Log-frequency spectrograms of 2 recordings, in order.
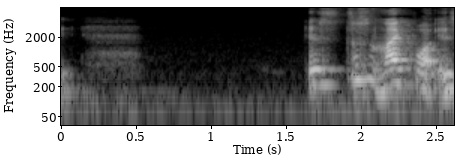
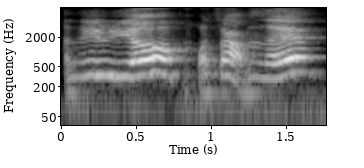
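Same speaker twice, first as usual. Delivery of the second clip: lightly voiced blunt old British musician, higher and louder than the medium; a dead rocker grumbling through a medium; channelled musician spirit; 4 semitones higher, 9 dB louder than usual.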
